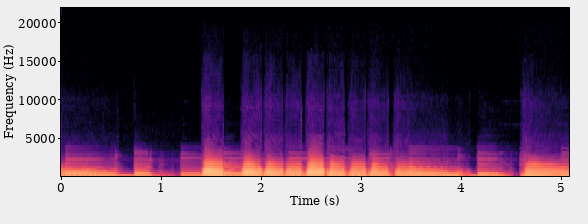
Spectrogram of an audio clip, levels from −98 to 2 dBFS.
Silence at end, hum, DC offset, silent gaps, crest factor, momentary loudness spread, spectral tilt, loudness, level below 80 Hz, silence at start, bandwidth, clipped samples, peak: 0 s; none; under 0.1%; none; 18 dB; 11 LU; -9.5 dB/octave; -19 LUFS; -68 dBFS; 0 s; 5.2 kHz; under 0.1%; -2 dBFS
